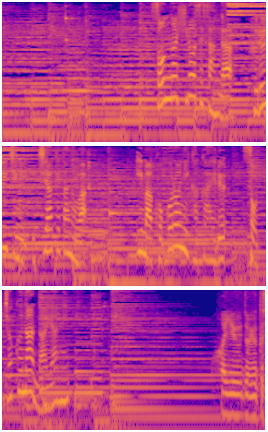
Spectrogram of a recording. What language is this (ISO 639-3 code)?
jpn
